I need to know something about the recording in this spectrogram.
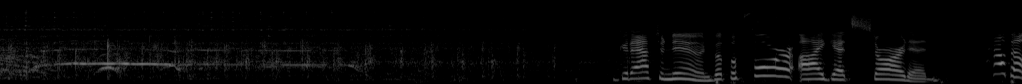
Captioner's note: cheers and applause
